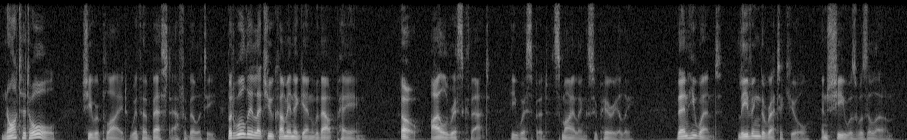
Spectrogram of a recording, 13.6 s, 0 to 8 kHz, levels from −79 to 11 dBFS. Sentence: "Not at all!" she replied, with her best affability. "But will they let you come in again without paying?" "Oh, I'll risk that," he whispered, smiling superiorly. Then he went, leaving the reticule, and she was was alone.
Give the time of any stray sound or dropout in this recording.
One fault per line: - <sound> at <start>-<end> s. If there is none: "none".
none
